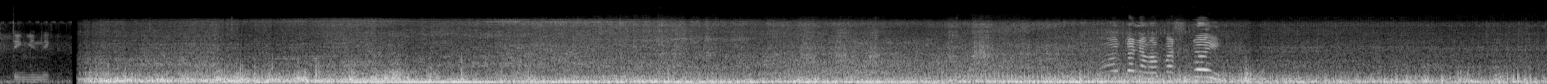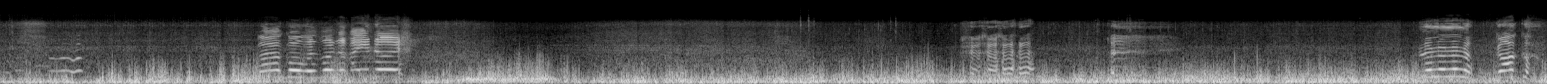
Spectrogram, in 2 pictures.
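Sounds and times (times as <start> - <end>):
low engine hum: 0.0 - 30.9
wind buffeting microphone: 0.0 - 30.9
short voices: 15.5 - 16.4.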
